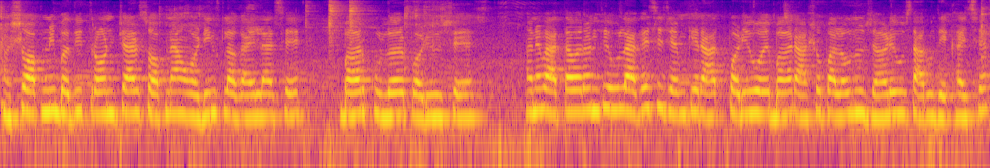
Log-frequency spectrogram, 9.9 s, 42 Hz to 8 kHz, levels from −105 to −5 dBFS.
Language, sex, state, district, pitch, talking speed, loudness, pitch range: Gujarati, female, Gujarat, Gandhinagar, 230 Hz, 180 wpm, -17 LUFS, 215-235 Hz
